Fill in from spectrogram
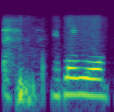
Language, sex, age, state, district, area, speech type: Maithili, male, 18-30, Bihar, Saharsa, urban, conversation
